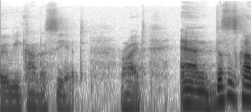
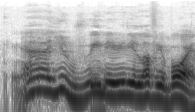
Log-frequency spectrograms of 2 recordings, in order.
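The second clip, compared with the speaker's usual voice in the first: voicing God; 7 semitones higher, 4 dB louder than usual. God voiced, tender exaggerated quote.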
